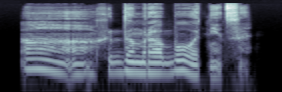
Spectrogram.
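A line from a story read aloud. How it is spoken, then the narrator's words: Envious drawl. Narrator (Russian): протянула бывшая начальница завистливо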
